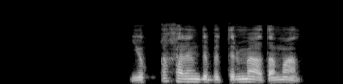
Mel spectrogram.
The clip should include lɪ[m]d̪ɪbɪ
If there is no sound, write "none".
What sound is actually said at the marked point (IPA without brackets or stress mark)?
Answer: ŋ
